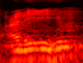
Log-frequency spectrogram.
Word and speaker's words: عليهم: അവിടെയും അലൈഹിം വ എന്ന് പറഞ്ഞ് മീമ് പറയുന്ന സമയത്ത് ചുണ്ട് കൂടാതെ വരുമ്പോ പലപ്പോഴും ആ മീം അവിടെ നഷ്ടപ്പെടാറാണ് പതിവ്. അലൈഹിം വ എന്ന് പറഞ്ഞു ഓതുമ്പോ ആ ഒരു അക്ഷരം അവിടെ നഷ്ടപ്പെടുകയാണ്. അലൈഹിം വ അലൈഹിം വ അലൈഹിം എന്ന് പറഞ്ഞ് ചുണ്ടുകൾ പരസ്പരം ഒട്ടിച്ചേർന്നാൽ മാത്രമേ മീം അവിടെ ഉണ്ടാവുകയുള്ളൂ.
